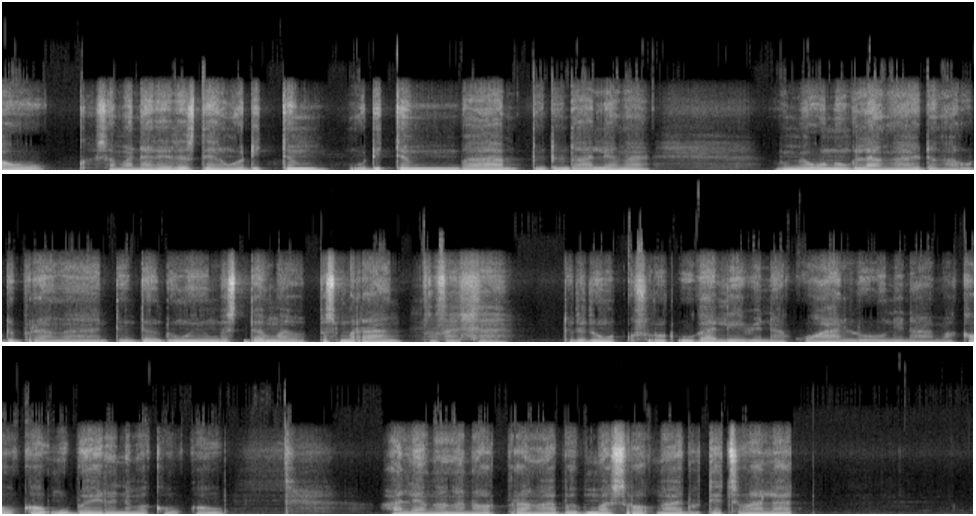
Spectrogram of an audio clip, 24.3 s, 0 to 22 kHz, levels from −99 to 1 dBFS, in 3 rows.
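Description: Likely Bluetooth SBC compression starves upper sub-bands of bits, fitting a 96 kbps stream: nothing above 16.9 kHz, gritty noise throughout the speech.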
